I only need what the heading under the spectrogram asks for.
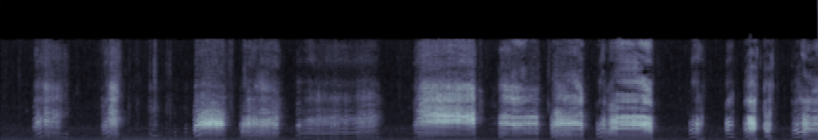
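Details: A pet otter being taught to wait for a jerky treat and failing to hold still: bursts of shrill, squeaky chirps and squeals, some short and some drawn out, coming irregularly over several seconds.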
